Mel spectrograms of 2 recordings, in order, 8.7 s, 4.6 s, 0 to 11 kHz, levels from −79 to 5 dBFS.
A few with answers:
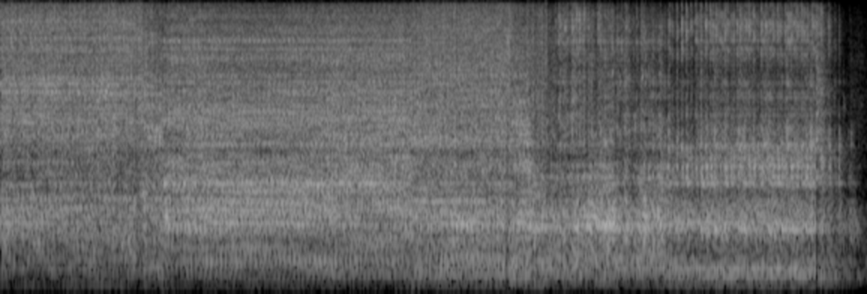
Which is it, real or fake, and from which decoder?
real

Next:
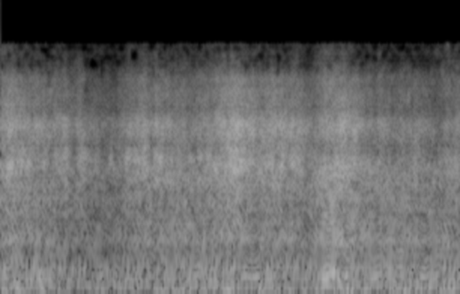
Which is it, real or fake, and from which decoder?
fake, vocoder, Vocos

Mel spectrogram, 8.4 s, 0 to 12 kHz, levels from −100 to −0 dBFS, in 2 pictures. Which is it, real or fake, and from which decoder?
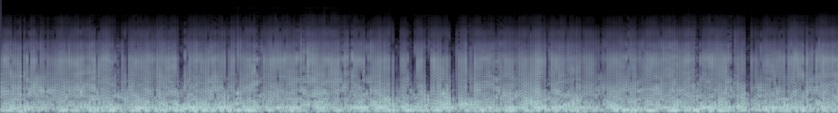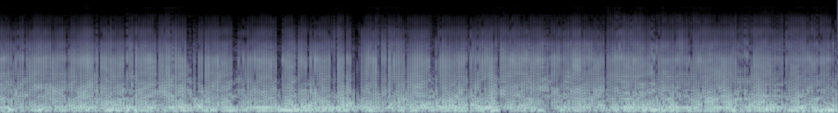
fake, vocoder, BigVGAN v2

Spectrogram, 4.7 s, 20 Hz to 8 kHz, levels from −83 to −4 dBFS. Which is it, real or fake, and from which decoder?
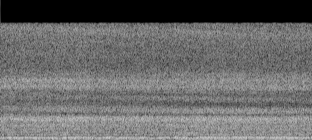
real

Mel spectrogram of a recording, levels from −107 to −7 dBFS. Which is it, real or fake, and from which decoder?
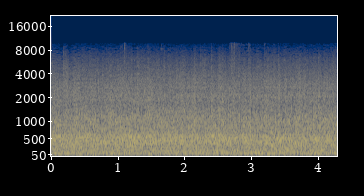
real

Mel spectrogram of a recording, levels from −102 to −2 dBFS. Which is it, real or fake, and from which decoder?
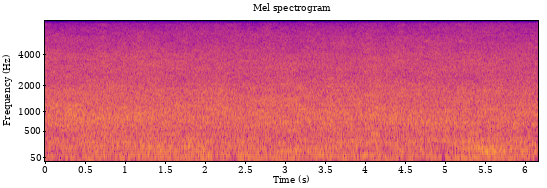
fake, codec, SNAC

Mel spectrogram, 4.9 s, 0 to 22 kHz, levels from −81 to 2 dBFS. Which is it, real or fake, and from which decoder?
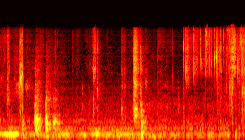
fake, autoencoder, DAC-VAE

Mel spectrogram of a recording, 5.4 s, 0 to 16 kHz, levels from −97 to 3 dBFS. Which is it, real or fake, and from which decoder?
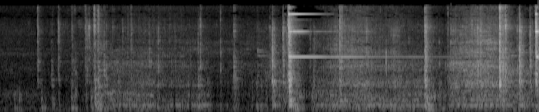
real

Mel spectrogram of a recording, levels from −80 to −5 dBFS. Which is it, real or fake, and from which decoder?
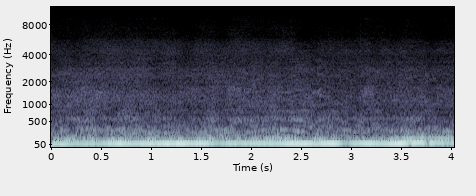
fake, codec, DAC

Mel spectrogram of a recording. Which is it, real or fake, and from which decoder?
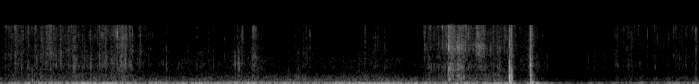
real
